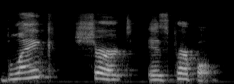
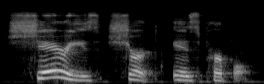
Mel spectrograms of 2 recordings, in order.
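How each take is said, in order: First: "Blank shirt is purple" read slowly with pauses; slow example sentence. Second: "Sherry's shirt is purple" read slowly, "Sherry's" stressed; slow example sentence. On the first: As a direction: say "Blank" as a beat, evenly. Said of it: "we have a sentence here as an example". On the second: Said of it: "we add an S". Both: Shown as a demonstration.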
